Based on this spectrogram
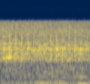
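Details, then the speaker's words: Nissan Grand Livina with knocking and high rpm despite cleaned throttle body and EGR, engine previously stalling when cold: harsh metallic knocking worsening when revved, suspected worn piston, piston slap or worn rings; overhaul recommended. "Nah, ini. Wih, serem ya suaranya. Wasar banget deh. Ini kami sarankan untuk overhaul,"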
